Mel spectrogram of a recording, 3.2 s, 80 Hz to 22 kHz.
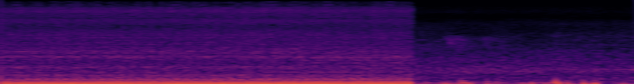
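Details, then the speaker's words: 1989 Nissan Sunny N13 at idle: a deep, loud low rumble with a steady throb, then cut off; exhaust blowing through one or likely several holes in the old, previously repaired system. "Yeah, there's a hole in there, for sure. There's probably several holes in it."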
